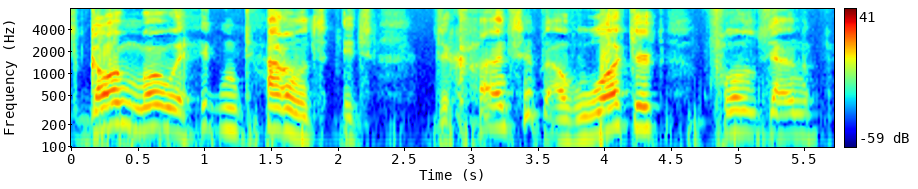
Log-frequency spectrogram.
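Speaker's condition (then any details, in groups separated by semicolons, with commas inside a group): Voice box damage, traumatic brain injury; difficulty talking, lost singing voice, slight speech impediment, listeners misjudge as mentally impaired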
